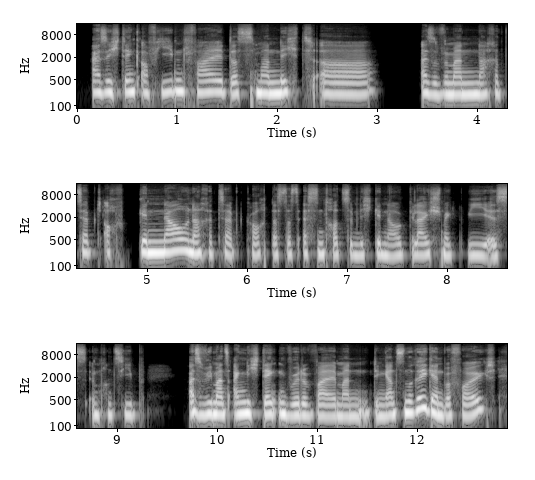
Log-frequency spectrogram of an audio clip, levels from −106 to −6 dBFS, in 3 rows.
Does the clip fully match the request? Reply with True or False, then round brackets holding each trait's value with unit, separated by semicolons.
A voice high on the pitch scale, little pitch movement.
True (205 Hz; 2.3 semitones)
